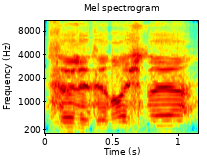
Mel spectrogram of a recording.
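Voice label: Speech, Russian, AWACS; single target; DCS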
